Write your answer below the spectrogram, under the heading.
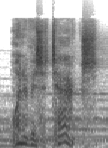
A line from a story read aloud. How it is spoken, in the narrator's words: I whispered to Maud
